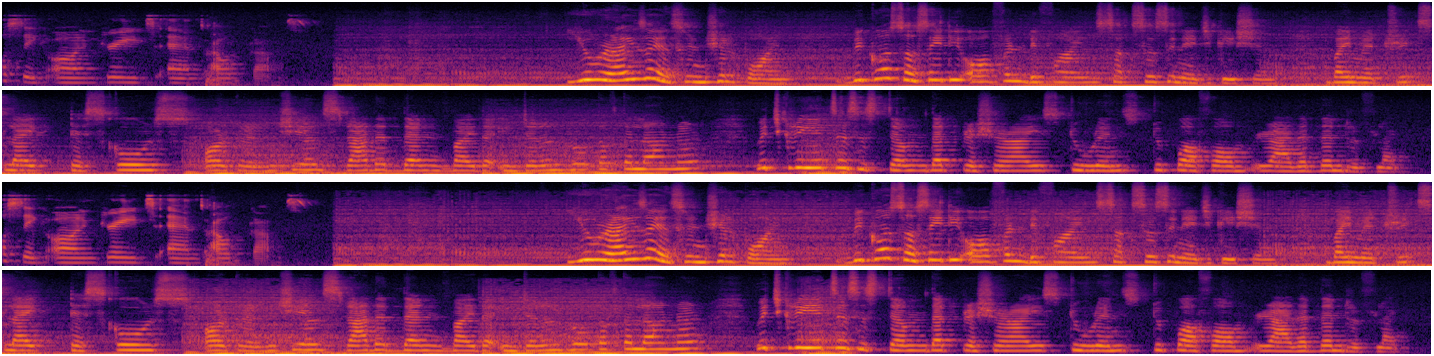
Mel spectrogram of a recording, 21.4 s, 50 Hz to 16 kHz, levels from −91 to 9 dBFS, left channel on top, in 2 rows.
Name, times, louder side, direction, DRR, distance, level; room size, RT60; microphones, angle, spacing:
voice 1, 0.0-2.3 6.7-6.8 10.4-10.5 16.7-16.8, right 6 dB, 40° right, 8 dB, 0.9 m, -34 dB
sound 1, 2.5-17.1, right 1 dB, 90° right, 2.7 m, -25 dB
voice 2, 2.8-3.3 4.2-21.2, right 1 dB, 20° right, 4 dB, 0.6 m, -21 dB
18.5 x 10.5 x 2.7 m, 0.27 s
head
